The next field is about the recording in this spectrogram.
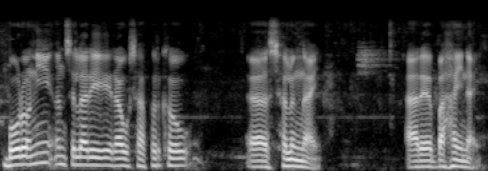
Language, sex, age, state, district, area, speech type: Bodo, male, 45-60, Assam, Udalguri, urban, spontaneous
